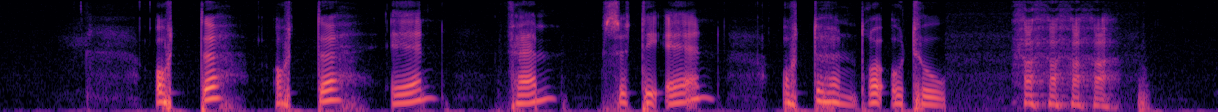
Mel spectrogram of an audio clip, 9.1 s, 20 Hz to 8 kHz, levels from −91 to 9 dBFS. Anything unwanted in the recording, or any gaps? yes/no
yes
